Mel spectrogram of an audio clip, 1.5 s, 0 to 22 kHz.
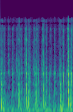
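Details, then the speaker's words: Nikon Z 58mm f/0.95 Noct lens shaken: clunking and clicking rattle because the front optics are spring-loaded onto a cam rather than a helicoid, so they shift and rattle; a normal trait of this lens. "you hear that clunking what that is is the front optics are actually spring-loaded onto a cam it's not a helicoid"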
